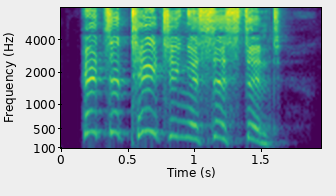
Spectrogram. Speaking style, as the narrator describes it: The crowd screamed

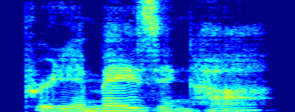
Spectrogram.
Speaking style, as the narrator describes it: he murmured

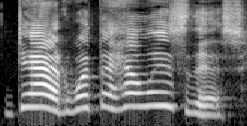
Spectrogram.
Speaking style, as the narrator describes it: exclaimed

